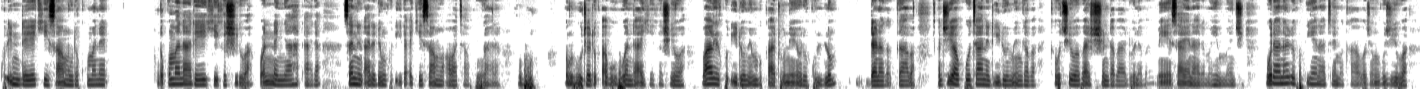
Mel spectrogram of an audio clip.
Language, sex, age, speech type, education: Hausa, female, 46-60, spontaneous, tertiary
